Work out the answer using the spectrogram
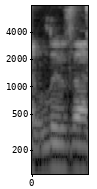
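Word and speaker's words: Löwe: It's more Luva, not low.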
